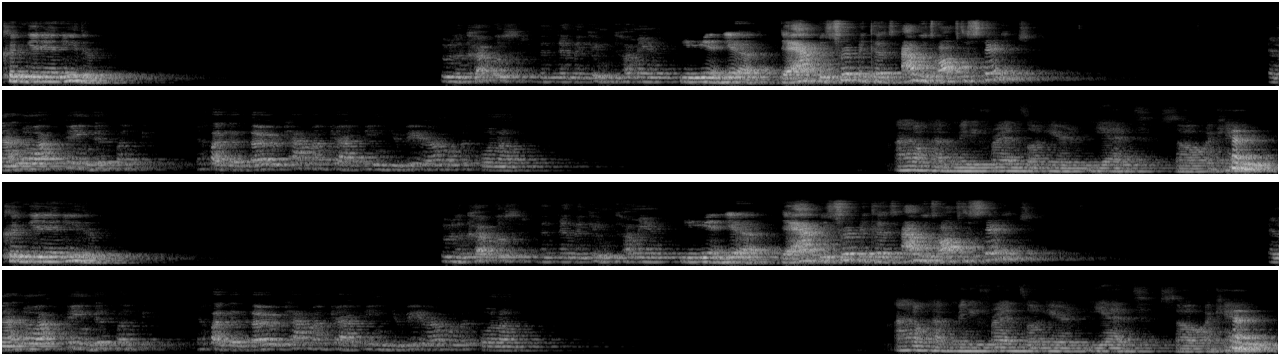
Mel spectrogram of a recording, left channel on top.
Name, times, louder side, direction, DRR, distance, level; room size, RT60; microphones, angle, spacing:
voice 1, 0.0-0.9 6.8-7.5 7.8-10.3 25.1-25.3, left 2 dB, 75° left, -1 dB, 0.4 m, -24 dB
voice 2, 4.4-6.6 12.7-14.2 14.7-17.9, equal, 55° left, -7 dB, 1.2 m, -33 dB
voice 3, 21.7-25.2, equal, 40° right, -6 dB, 0.8 m, -32 dB
2.5 x 2.2 x 2.7 m, 1.2 s
head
